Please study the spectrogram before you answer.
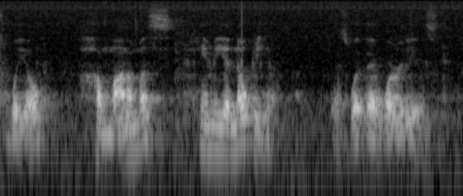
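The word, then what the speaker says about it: homonymous hemianopia: That's a term you want to learn to pronounce. Well, homonous hemianopia. That's what that word is. Hommonous hemianopia.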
